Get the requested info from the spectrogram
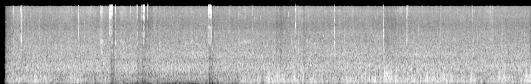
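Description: Wind buffeting the microphone over shallow river water running among rocks; the gusty rumble grows stronger about halfway through.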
